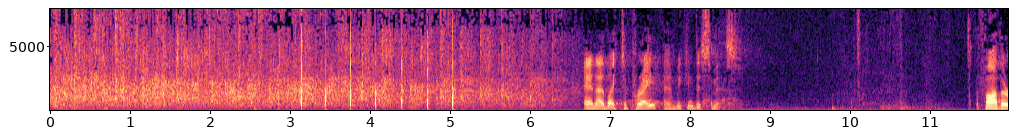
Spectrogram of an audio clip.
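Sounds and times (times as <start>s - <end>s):
audience applause: 0.0s - 6.6s
speech: 6.7s - 8.7s, 11.7s - 11.9s.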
